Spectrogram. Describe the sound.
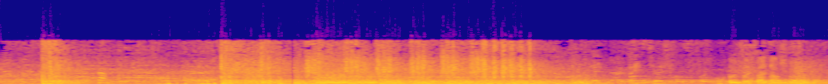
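Rapid bursts of Taliban gunfire crackle in quick clusters over a loud, clamorous crowd of shouting protesters on a Tuesday, the shots sharp, continuing on and off throughout.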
